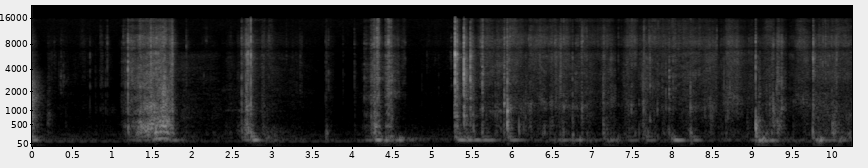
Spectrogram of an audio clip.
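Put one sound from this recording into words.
Hands scrape and tap against a cardboard box.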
